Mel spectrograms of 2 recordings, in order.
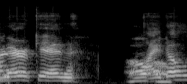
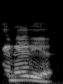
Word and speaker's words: American Idiot: Yeah, American Idol. Is that how you pronounce it? Idiot. Yeah, American Idiot.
